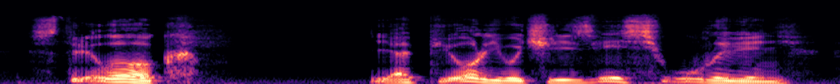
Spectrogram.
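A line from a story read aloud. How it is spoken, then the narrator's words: Weary. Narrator (Russian): устало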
